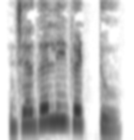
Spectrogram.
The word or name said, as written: ಜಗುಲಿಕಟ್ಟೆ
